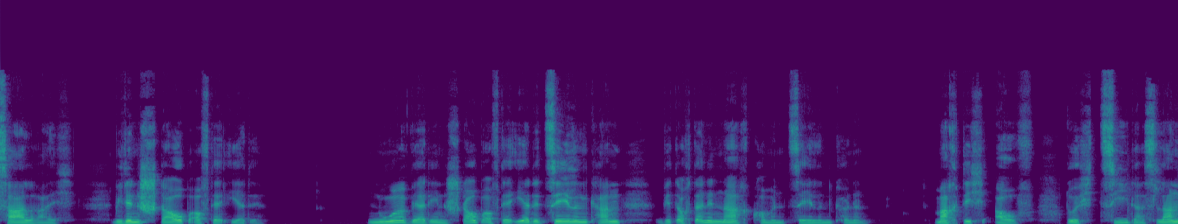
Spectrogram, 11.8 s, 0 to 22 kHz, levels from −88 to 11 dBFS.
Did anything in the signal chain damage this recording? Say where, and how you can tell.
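No, nothing audible points to damage anywhere in the signal chain; the speech holds a steady level and continuous timing with no disturbance at any stage.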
